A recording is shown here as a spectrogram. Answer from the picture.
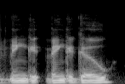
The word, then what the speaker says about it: Vingegaard: No, I think they tend to kind of just kind of brush over the last part and they say Vingegaard.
